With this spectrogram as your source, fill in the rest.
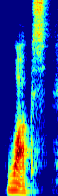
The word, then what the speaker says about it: walk: walks і по-друге там є літера L яка не вимовляється Тобто це W а не Walk Walk ще є схожим слово Talk говорити там так само літера a та L і вони не ви Тобто L взагалі не вимовляється а a вимовляється як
